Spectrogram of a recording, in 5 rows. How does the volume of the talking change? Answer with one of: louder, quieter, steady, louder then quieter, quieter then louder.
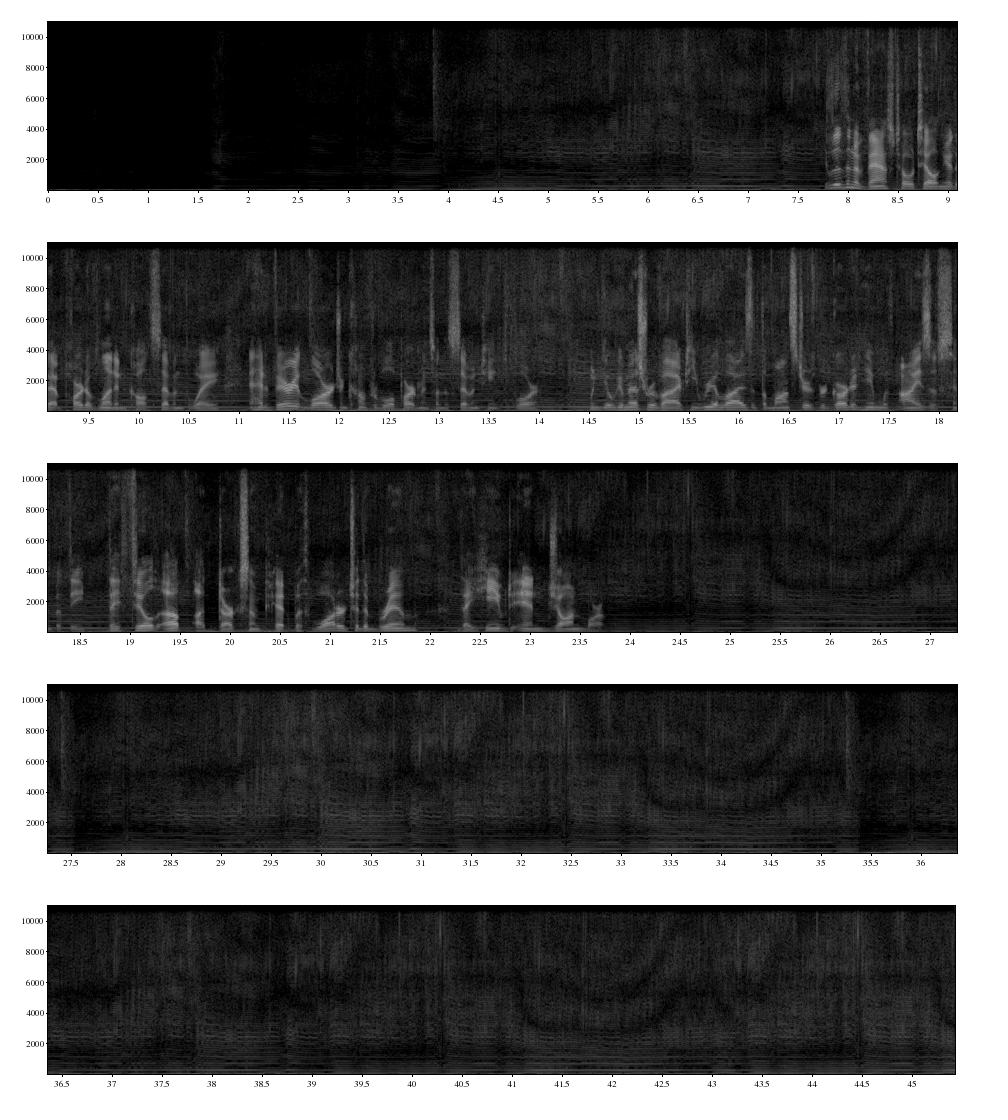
steady.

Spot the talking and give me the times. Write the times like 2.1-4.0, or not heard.
7.8-23.8.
